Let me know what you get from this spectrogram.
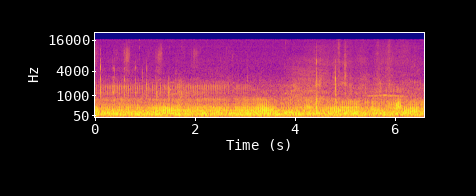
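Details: Norwegian Forest Cat kittens kept by a breeder, 19 January 2017, purring: a continuous deep, grainy rumble with slight swells in loudness, plus occasional light taps and rustles.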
